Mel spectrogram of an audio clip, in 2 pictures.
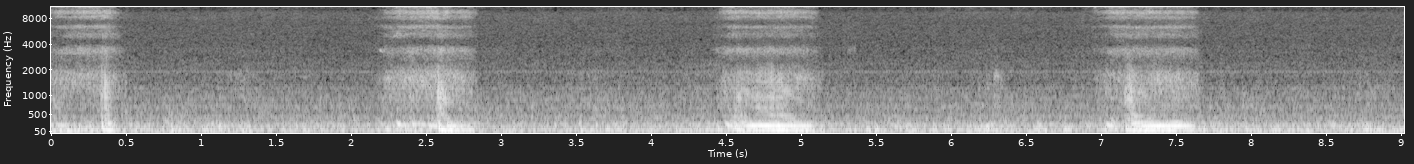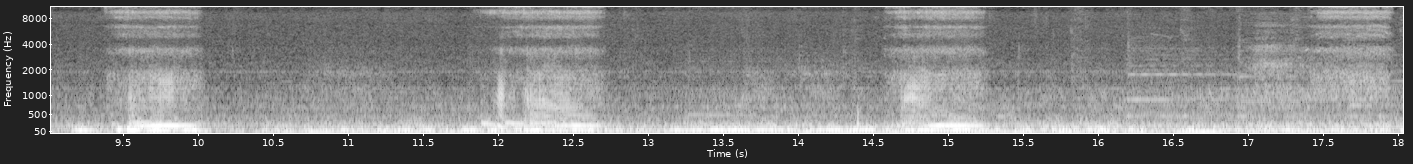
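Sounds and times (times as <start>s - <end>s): puppy snoring: 0.0s - 0.5s, 2.2s - 2.9s, 4.4s - 5.2s, 6.9s - 7.8s, 9.2s - 10.2s, 11.8s - 13.2s, 14.4s - 15.7s, 17.4s - 18.0s.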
